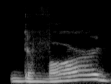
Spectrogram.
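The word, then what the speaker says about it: Davar: this is um pixieware it is darar d a v a r I believe it's how you pronounce it very cute piece hard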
